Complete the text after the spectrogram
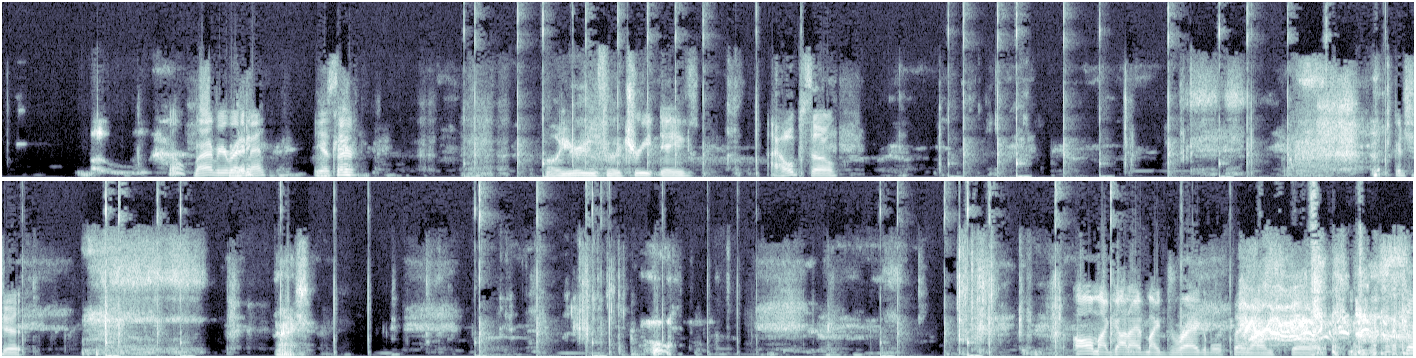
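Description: A ping-pong ball clicks back and forth on a table and paddles.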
